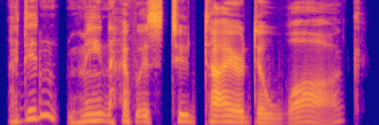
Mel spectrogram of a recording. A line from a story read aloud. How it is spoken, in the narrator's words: she said, laughing tremulously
